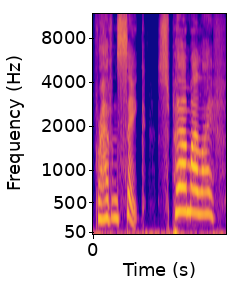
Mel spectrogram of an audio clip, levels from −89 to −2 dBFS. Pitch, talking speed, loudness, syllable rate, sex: 305 Hz, 180 wpm, -16 LUFS, 4.5 syllables/s, female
